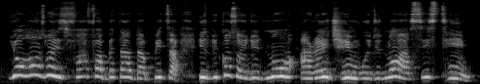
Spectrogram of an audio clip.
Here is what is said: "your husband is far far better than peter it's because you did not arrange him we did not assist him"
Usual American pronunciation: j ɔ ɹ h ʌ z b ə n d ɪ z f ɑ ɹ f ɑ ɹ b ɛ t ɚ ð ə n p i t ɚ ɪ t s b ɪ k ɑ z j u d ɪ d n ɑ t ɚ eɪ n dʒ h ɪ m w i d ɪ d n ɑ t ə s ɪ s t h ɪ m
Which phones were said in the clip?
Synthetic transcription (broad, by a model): j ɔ h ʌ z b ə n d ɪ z f ɑ f ɑ b ɛ t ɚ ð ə n p i t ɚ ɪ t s b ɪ k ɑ s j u d ɪ d n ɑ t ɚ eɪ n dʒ h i m w i d ɪ d n ɑ t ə s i s t h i m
